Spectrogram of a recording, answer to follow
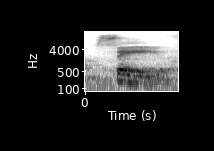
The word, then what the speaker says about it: save: I need a silent E to make my A a long vowel sound. S-A-V, save.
